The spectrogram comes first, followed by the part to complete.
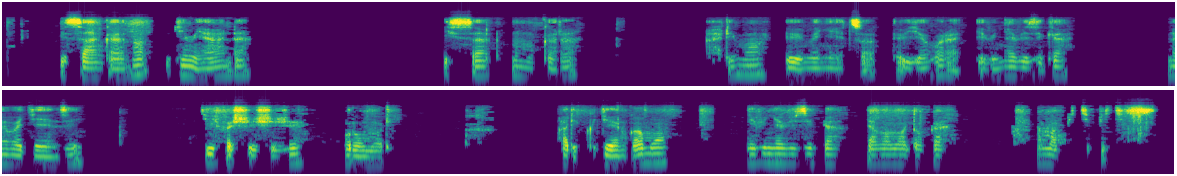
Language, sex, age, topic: Kinyarwanda, male, 18-24, government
